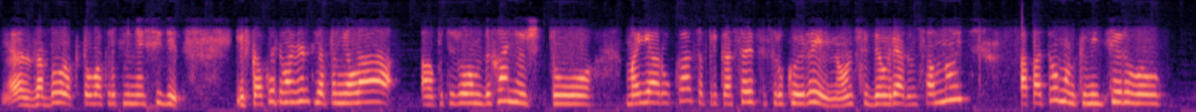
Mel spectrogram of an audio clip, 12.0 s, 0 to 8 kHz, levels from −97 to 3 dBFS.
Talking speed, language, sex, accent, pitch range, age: 150 wpm, Russian, female, native, 205-250 Hz, 30-49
